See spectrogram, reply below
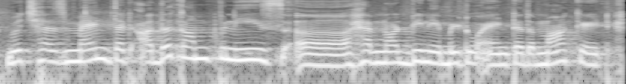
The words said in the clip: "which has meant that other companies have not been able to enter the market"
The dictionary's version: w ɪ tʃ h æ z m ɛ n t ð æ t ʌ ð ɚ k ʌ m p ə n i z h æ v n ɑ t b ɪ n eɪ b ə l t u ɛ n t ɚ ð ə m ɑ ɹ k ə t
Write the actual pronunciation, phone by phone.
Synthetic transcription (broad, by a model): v ɪ tʃ h æ z m ɛ n t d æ t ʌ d ɚ k ʌ m p ə n i z h æ v n ɑ t b ɪ n eɪ b ə l t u ɛ n t ɚ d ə m ɑ ɹ k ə t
